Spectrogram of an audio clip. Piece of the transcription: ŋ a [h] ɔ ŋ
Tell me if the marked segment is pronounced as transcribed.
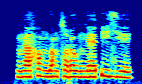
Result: yes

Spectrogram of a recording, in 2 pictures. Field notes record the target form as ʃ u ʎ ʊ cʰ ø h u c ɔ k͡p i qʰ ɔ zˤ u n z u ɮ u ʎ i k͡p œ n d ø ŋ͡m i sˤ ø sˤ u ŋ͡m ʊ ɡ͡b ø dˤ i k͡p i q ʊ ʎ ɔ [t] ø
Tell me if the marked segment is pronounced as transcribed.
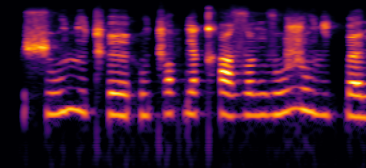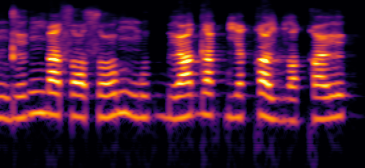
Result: no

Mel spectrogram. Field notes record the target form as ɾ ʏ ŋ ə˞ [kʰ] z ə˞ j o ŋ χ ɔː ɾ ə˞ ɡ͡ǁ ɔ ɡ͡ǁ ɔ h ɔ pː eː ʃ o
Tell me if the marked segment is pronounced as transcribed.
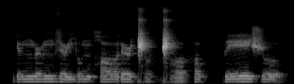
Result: no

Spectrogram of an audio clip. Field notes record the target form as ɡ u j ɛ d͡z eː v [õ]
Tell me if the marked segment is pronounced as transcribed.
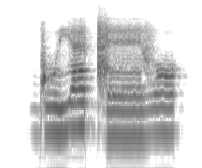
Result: no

